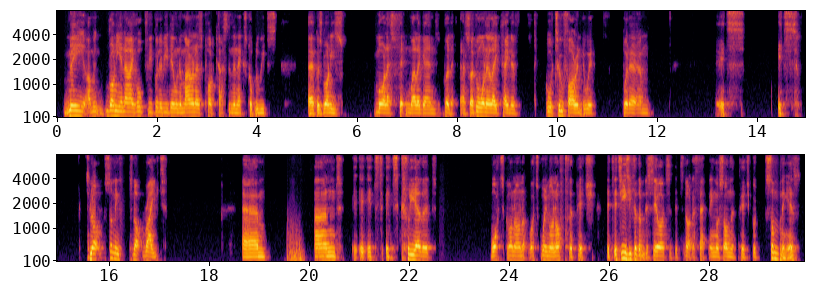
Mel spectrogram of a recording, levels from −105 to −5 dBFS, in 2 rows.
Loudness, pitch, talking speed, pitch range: -22 LUFS, 120 Hz, 180 wpm, 110-160 Hz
